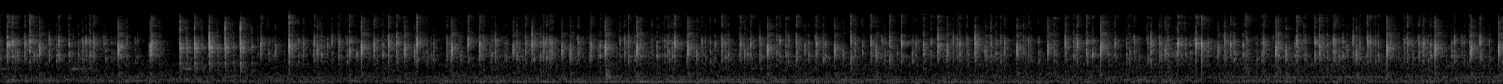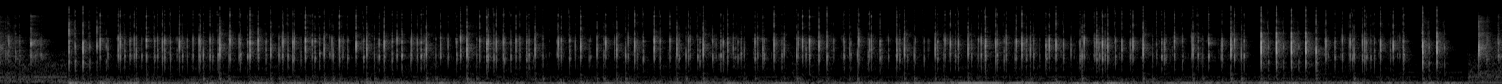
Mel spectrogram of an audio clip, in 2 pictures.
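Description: Fast, continuous typing on an OTD 360C mechanical keyboard: vintage Cherry MX Clear tactile switches, lubed, on a top-mounted aluminum plate with no foam, under GMK keycaps. The first half is heard through a camera's built-in mic. From about halfway the sound comes through a Rode NT2A studio condenser mic, with a steady low background hum underneath, and a few strokes near the end are louder.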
